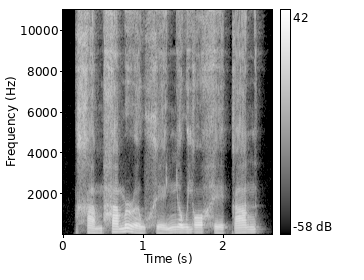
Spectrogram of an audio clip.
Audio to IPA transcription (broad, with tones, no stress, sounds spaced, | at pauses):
x a˨˩˦ m h a˧˥ m ɹ ə˨˩ w x e˨˩˦ ɲ ə˧ w j ɔ˧ h e˨˩ k a˧ n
